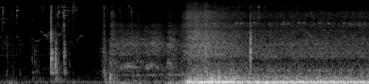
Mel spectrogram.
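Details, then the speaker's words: 1996 Ram jumped with an EverStart 1000 A pack: a brief starter whirr, then it fires within a couple of seconds and settles into a steady, smooth idle, starting fine. "Buzzer. H. That's interesting. It does work. But it won't work on you. I wonder why that is."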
